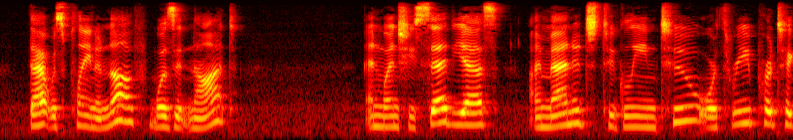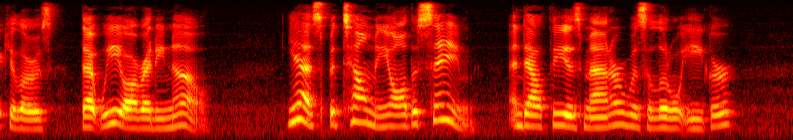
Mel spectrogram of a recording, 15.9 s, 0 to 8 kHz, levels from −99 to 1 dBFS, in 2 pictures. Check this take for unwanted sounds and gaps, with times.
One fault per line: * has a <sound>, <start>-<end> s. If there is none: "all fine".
all fine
